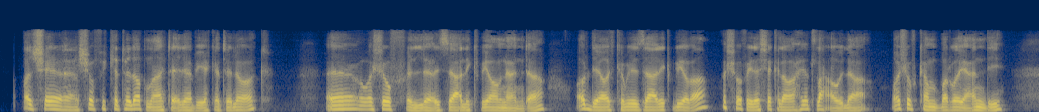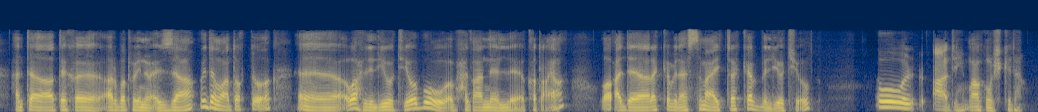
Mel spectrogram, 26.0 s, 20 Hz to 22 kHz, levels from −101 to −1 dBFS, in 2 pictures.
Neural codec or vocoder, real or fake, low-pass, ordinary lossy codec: codec, 16 kHz, 0.8 kbps, ZipCodec; fake; 7.2 kHz; MP3, 48 kbps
